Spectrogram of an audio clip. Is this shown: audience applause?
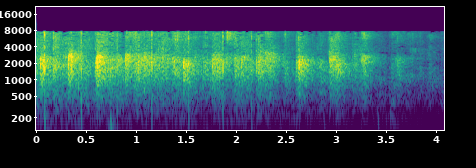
yes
